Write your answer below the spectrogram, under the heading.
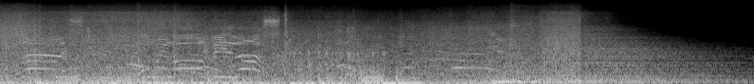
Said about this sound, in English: Oars shatter, the prow twists round, and a mountain of water towers, massive, steep.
